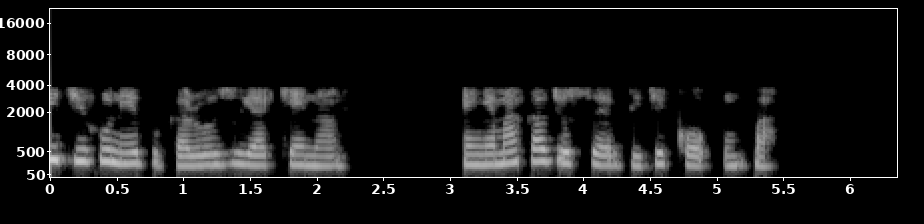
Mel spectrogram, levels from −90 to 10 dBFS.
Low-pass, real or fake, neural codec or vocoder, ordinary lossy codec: 3.6 kHz; fake; vocoder, 24 kHz, 100 mel bands, Vocos; none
